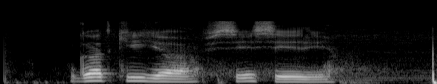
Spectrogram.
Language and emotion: Russian, sad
